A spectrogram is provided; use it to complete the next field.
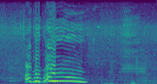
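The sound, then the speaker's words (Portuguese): A dog, nearly lunging at a passing man, lets out two quick barks that run into a long, drawn-out yelp sliding down in pitch, almost howl-like, then low muffled rumbling noise follows. “Dá pra ouvir, será? Cachorro latindo, que nem um. Que nem um lobo, é isso.”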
